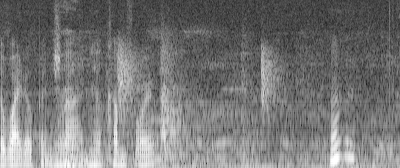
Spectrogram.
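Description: Pool balls click together as a cue ball strikes them.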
